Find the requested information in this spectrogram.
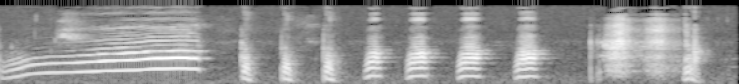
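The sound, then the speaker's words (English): A talking bird mimics a chicken: one long, rising squawk, then a quick run of about seven clucks and a few raspy bursts, with no other voices. “What does a chicken say?”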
